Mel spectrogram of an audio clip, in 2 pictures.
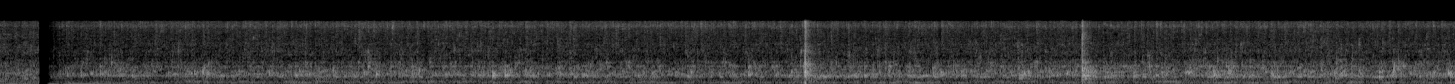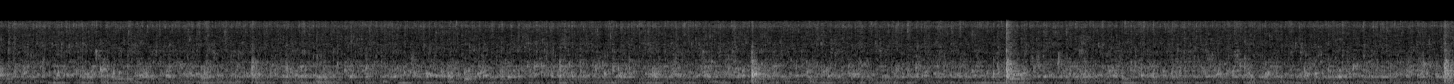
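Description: Tap water running steadily into a wash basin, a continuous splashing rush, with a few short knocks or splashes standing out. The sound cuts out for an instant just after the start.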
